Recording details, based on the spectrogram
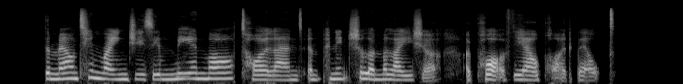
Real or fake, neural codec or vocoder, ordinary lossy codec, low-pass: fake; codec, 44.1 kHz, 2.6 kbps, DAC; none; 14.4 kHz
